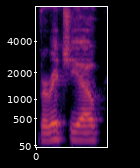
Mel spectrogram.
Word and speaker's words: Varricchio: with on multiple occasions it is ruthless varicio uh please tell me I pronounced it correctly but Robin that's very impressive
